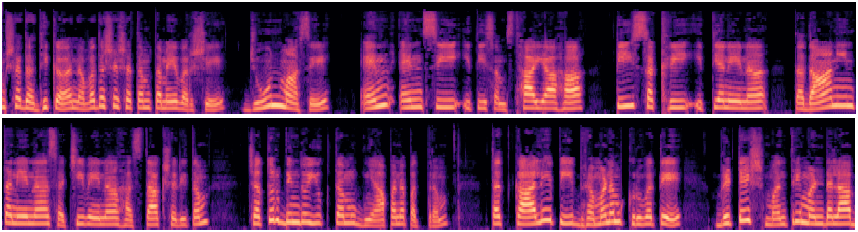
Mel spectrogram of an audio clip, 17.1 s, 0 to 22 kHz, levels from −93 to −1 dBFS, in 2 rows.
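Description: Speech that is damaged throughout, with nothing above 16.5 kHz and two different kinds of compression artefact heard together. The likely cause is transcoding between lossy codecs, with the character pointing to an AAC-type encode followed by a Vorbis re-encode at a similarly low bitrate. A single lossy encode leaves one consistent artefact texture. Here the second encoder has spent bits on the first one's artefacts and added its own, so the artefacts stack.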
